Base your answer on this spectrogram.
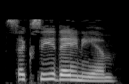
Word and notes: succedaneum: British English

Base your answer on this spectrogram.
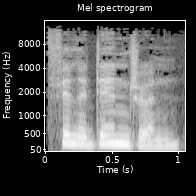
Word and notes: philodendron: British English

